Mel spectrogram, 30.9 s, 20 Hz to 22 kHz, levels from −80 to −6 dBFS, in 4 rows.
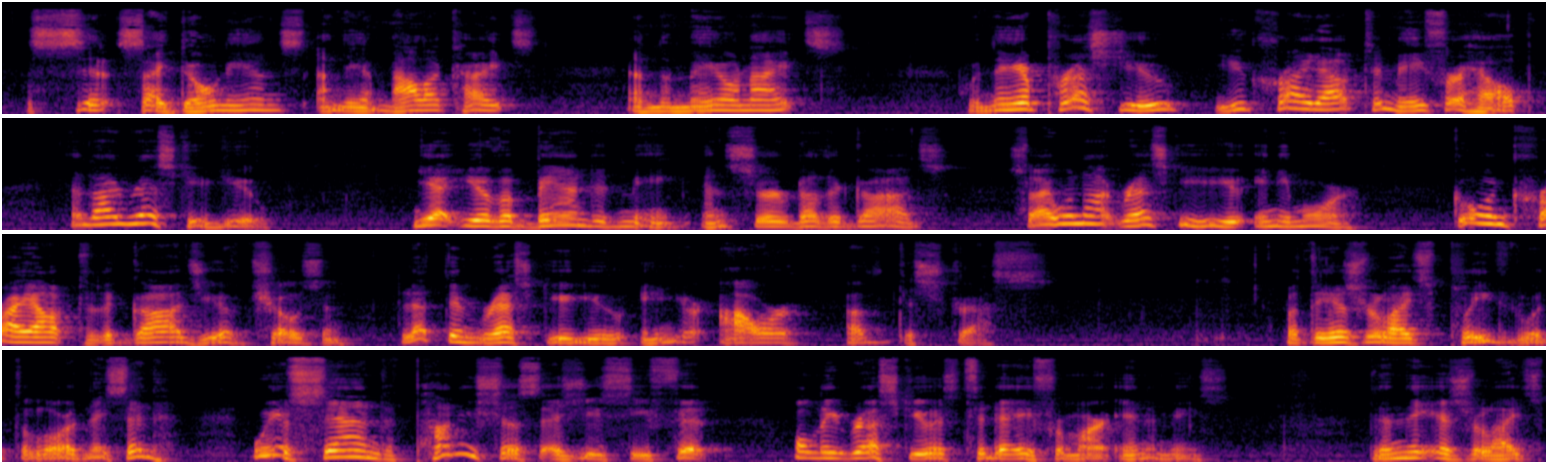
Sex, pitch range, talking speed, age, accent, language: male, 140-180 Hz, 170 wpm, 60-79, American, English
